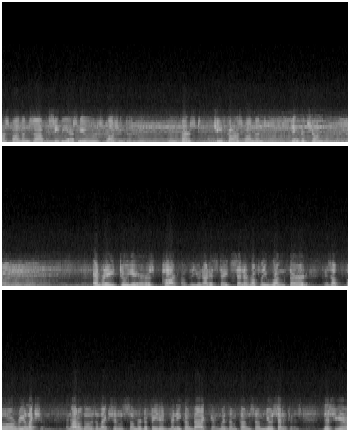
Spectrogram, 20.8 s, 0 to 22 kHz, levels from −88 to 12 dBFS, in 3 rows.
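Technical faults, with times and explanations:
No technical faults detected.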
